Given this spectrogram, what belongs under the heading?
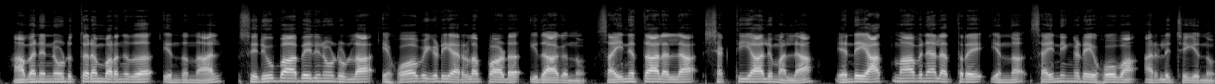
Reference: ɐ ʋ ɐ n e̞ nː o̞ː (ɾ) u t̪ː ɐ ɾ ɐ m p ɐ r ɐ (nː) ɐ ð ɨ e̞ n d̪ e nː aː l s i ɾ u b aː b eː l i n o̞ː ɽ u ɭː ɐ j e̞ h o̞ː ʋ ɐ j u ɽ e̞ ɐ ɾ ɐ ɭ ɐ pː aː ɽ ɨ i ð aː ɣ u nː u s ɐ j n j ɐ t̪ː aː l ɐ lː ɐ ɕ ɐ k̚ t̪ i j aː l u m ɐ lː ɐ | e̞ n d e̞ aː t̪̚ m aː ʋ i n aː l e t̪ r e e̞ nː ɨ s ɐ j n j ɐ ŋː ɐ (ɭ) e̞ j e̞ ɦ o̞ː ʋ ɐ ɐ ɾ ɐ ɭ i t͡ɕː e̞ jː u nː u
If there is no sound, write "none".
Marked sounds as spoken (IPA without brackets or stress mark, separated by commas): ɽ, ɲː, ɽ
